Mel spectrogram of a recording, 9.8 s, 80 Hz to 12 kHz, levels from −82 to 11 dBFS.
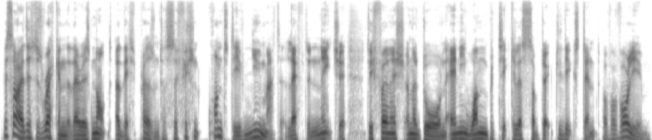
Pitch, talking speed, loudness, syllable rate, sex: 115 Hz, 210 wpm, -21 LUFS, 6.3 syllables/s, male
